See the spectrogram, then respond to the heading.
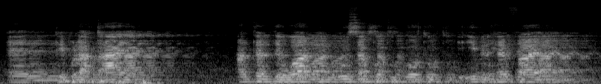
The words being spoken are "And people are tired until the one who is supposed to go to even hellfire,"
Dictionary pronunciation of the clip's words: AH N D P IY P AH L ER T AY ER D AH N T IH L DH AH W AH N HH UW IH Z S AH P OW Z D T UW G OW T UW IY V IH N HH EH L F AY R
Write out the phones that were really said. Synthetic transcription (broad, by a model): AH N P IY P AH L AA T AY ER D AH N T IH L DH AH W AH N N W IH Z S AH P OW T UW G OW T UW IY V IH N HH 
